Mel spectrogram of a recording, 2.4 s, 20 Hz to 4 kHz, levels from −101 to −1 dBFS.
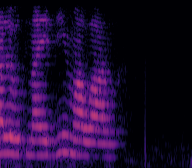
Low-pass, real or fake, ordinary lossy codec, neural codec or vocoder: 3.6 kHz; real; Opus, 24 kbps; none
